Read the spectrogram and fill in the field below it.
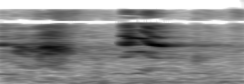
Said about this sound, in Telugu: చూడండి గైస్, ఇది ప్యారెట్,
